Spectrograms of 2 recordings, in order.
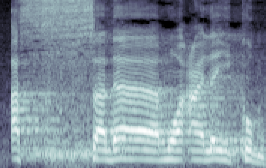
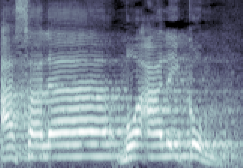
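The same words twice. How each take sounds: First: The doubled 's' sound is fully held. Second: The 's' sound is said short, not doubled. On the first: The speaker calls it right. "mesti mengucapkan ke semua diri dengan betul" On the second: The speaker calls it wrong. "bukan salam menurut syariat"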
